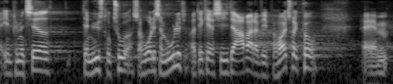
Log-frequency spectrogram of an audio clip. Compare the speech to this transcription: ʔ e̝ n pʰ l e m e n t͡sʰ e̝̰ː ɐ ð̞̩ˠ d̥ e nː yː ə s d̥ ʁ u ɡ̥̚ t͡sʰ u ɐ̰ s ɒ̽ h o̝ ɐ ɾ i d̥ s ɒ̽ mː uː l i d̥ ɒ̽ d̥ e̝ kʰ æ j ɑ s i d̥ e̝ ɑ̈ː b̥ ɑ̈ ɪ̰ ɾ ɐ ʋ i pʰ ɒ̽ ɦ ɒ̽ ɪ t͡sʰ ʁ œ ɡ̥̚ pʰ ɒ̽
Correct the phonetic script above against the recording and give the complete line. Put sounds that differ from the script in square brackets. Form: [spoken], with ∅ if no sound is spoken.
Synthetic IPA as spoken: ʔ e̝ [m] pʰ l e m e n t͡sʰ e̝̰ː ɐ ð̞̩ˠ d̥ e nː yː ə s d̥ ʁ u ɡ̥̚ t͡sʰ u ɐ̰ s ɒ̽ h o̝ ɐ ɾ i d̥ s ɒ̽ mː uː l i d̥ ɒ̽ d̥ e̝ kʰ æ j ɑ s [iː] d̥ e̝ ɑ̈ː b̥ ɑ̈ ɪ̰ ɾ ɐ ʋ i pʰ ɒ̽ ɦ ɒ̽ ɪ t͡sʰ ʁ œ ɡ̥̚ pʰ ɒ̽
